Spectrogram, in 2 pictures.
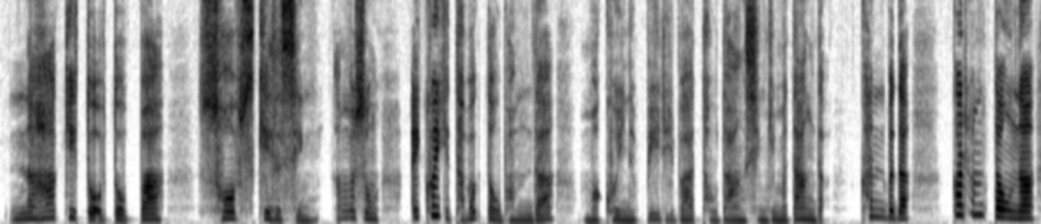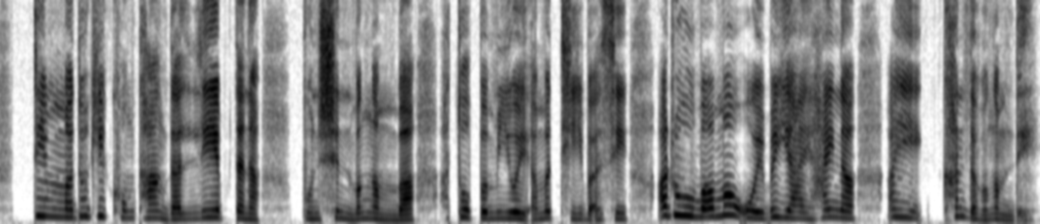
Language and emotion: Manipuri, fearful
